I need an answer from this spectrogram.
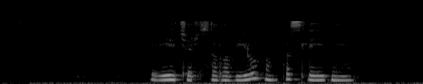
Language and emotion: Russian, neutral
